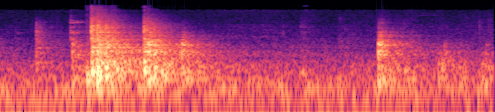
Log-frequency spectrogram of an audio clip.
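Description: Sheet-metal access cover of an air conditioner condensing unit being fitted back into place: a short clatter about half a second in, then a single sharp click near the end.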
